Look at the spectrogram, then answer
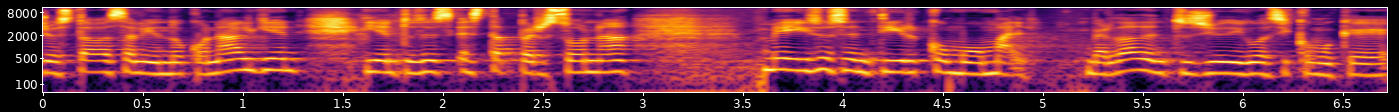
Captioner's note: sighs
